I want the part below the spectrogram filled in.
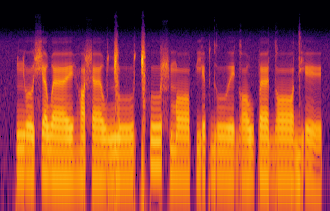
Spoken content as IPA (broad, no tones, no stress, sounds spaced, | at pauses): ɲ ʊː ɕ ɜ w ɜː ɪ̯ ɦ ɒ ɬ ɜː w ŋ͡ǀ uː ǀʰ uː ɬ m ɔː p j ɪ p d uː ɪ̯ ɡ ɔː w p ɜ d ɔː d j ɪː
